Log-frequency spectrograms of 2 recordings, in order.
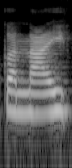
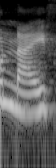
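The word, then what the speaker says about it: knife: के और एन के कॉम्बिनेशन में के साइलेंट रहता है। जैसे कनो कनाइफ या कनी ऐसा बिल्कुल नहीं पढ़ते। नो नाइफ नी इस तरीके से के को पढ़ना नहीं है।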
